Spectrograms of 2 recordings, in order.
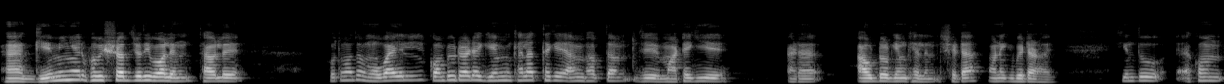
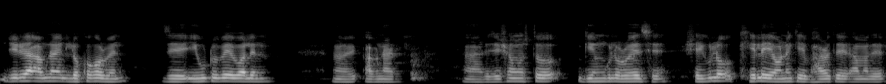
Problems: none marked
